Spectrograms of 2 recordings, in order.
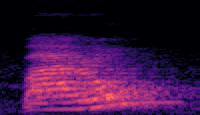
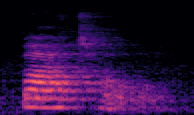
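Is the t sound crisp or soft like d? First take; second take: soft; crisp. First: The t sounds soft, like a d. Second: The t is pronounced crisply.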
